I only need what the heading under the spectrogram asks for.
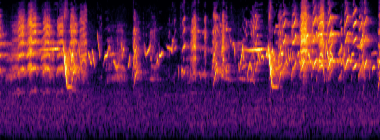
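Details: Wild rainbow lorikeets feeding in Australia, giving harsh, high-pitched screeching chirps in uneven bursts, with sharp shrieks near one and five seconds and several birds calling over one another.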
